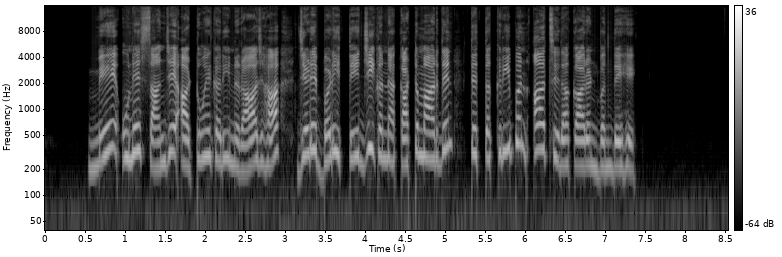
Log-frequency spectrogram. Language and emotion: Dogri, angry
